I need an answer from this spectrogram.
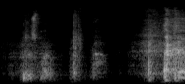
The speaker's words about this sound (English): Oh, damn, the first Bonktastic sneeze!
